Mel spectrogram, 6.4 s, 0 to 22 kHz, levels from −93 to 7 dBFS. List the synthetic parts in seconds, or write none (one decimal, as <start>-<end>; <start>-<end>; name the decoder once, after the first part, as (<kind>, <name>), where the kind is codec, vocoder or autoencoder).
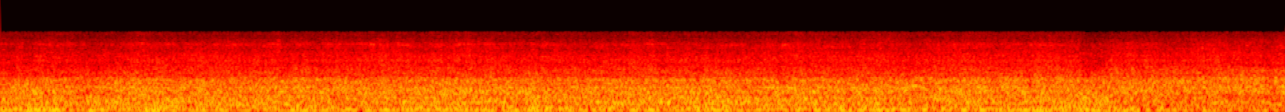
none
